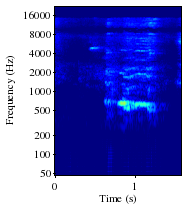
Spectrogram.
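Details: Siberian Husky Baikal indoors, guarding an ear from the pestering puppy Lucky and complaining: one drawn-out, steady mid-pitched whine lasting about half a second, framed by soft rustling.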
